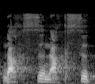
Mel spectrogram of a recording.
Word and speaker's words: NOx: 이거를 그냥 줄여가지고 낙스 또는 뭐 녹스 이렇게 발음하기도 하는데 그거는 뭐 아무래도 상관없습니다.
